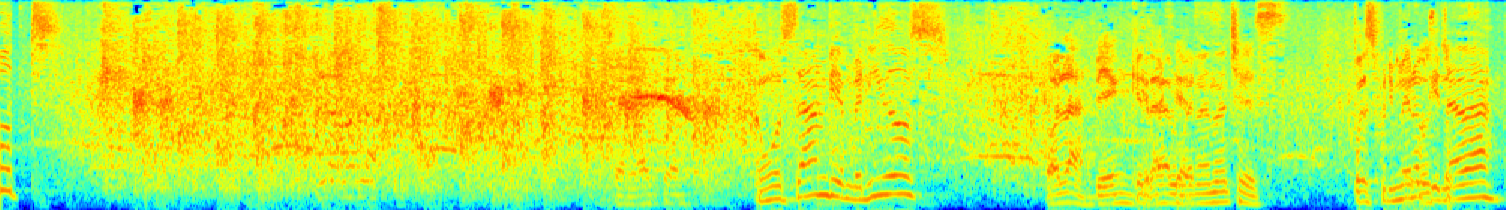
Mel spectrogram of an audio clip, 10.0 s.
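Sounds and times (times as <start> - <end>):
speech: 0.0 - 0.4, 4.1 - 6.4, 7.0 - 10.0
studio applause: 0.0 - 10.0.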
